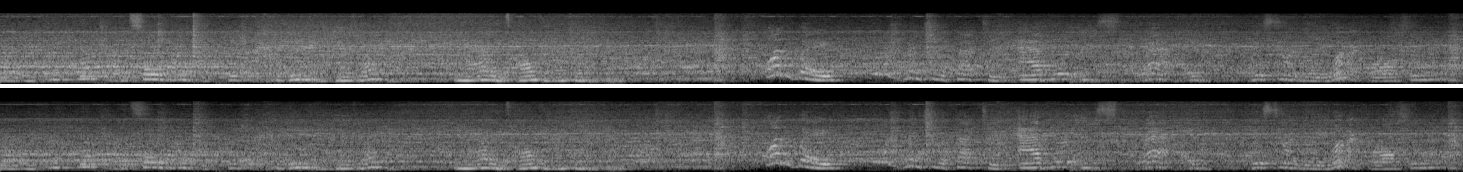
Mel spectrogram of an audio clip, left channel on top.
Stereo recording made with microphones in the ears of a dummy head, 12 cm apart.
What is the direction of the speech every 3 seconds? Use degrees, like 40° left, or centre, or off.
60° left, 30° left, 10° right, 40° right, 50° right.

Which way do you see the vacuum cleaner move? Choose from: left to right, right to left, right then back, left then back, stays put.
left to right.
